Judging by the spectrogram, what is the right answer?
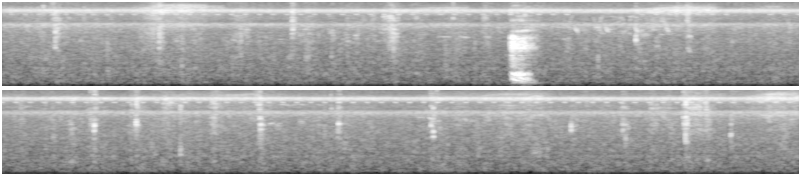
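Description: Quiet sounds of eating by hand, fingers picking rice and food off a banana leaf with small soft clicks, over a steady high insect chirring. About five seconds in comes one short, loud cough-like throat-clearing sound.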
